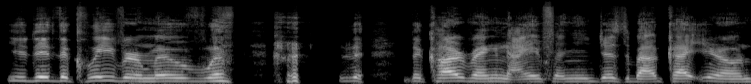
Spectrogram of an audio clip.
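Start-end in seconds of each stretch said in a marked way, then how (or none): none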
